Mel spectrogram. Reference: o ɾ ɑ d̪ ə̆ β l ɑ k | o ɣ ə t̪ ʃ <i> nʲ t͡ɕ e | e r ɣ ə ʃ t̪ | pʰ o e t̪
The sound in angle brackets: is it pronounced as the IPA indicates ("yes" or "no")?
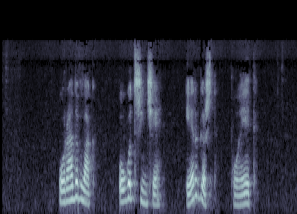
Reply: yes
